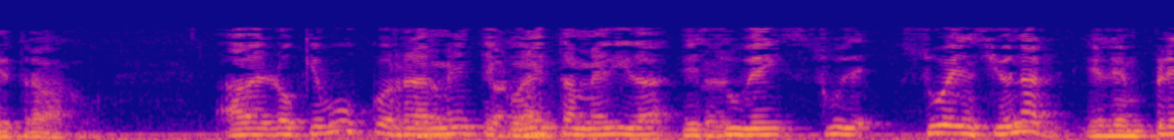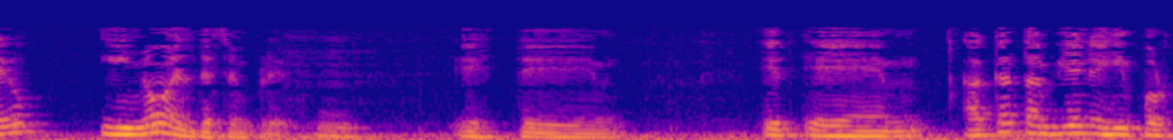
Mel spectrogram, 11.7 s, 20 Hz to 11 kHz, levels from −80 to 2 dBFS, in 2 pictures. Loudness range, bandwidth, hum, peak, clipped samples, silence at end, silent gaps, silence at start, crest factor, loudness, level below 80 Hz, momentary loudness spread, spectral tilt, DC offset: 4 LU; 5.8 kHz; none; -6 dBFS; under 0.1%; 0 s; none; 0 s; 18 dB; -23 LUFS; -38 dBFS; 16 LU; -12 dB/octave; under 0.1%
